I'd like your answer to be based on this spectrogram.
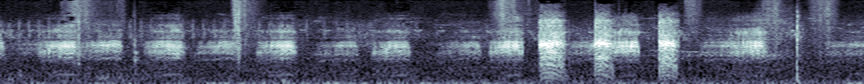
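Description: A cartoon duck from a Cyanide and Happiness animation quacks in a run of loud, honking calls, several repeated in quick succession, with no talk over them.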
